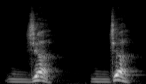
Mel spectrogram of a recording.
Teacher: we already heard number one is the j j sound where your tongue starts on your alveolar ridge your vocal cords vibrate and you push your tongue down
